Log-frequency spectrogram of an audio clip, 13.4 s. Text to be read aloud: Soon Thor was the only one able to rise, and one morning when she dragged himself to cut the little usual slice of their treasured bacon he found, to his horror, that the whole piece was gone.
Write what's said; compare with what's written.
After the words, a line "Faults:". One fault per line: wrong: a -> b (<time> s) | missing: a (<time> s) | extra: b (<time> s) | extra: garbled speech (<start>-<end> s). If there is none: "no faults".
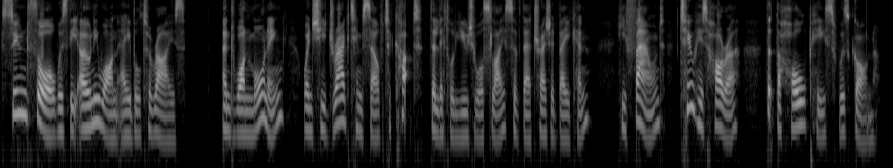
Soon Thor was the only one able to rise, and one morning when she dragged himself to cut the little usual slice of their treasured bacon he found, to his horror, that the whole piece was gone.
Faults:
no faults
